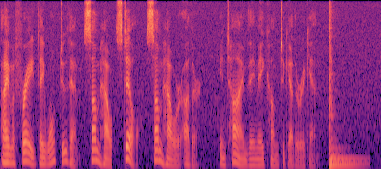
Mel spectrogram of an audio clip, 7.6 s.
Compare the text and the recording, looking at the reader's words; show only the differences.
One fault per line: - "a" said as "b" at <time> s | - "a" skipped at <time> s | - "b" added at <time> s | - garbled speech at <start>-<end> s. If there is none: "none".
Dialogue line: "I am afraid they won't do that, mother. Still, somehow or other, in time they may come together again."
- "mother" said as "somehow" at 1.7 s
